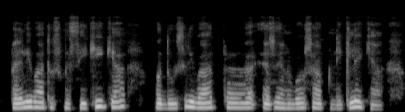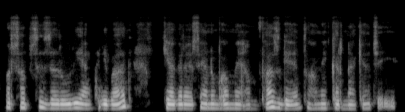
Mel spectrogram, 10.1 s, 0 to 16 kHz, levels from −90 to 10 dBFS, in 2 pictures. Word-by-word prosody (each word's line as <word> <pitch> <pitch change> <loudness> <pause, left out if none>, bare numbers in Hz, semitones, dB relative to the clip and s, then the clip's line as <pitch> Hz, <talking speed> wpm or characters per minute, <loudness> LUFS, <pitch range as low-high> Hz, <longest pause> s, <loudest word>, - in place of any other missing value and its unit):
पहली 155 +5 +6
बात, 165 -1 +1
उसमें 150 +1 -8
सीखी 145 +7 +2
क्या, 175 +2 +2 0.4
और 145 - +6
दूसरी 145 +6 +2
बात 155 +1 +2 0.2
अ, 155 0 0 0.2
ऐसे 160 +4 0
अनुभव 145 +1 -1
से 155 - -1
आप 145 - 0 0.2
निकले 165 +7 +4
क्या? 120 -2 -9 0.4
और - - 0
सबसे 155 +2 -3
ज़रूरी 135 +2 +5
आख़िरी 135 0 0
बात, 185 +10 +3 0.4
कि 140 - +3
अगर 135 0 +3
ऐसे 145 +3 -3
अनुभव 140 -1 0
में 130 - -1
हम 130 -1 -12
फँस 160 +1 +3
गए 130 0 +1
तो 145 - -9
हमें 140 +2 -5
करना 130 -1 -3
क्या 140 - -4
चाहिए? 70 0 -8
145 Hz, 195 wpm, -24 LUFS, 135-160 Hz, 0.4 s, पहली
